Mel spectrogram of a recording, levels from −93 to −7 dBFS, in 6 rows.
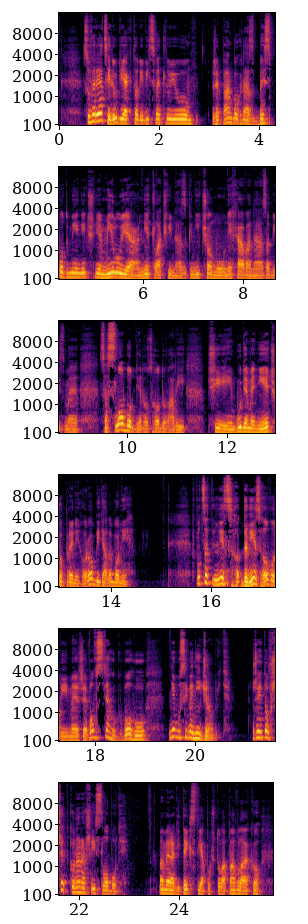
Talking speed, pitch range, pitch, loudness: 135 wpm, 115-145 Hz, 130 Hz, -23 LUFS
